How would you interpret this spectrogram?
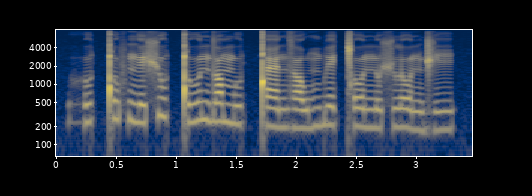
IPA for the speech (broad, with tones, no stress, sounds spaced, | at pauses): h u˨˦ ǃ u˧ f ŋ e˧ ʃ u˦ ǃ u˨˦ n d ɒ˧ m u˨ ǃ æ˨ n z ɒ˨ w m b e˦˨ ǀ o˧ n u˨ ʃ l o˦˨ n d͡ʒ i˧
